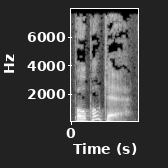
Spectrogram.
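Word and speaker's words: popote (πώποτε): And then that verb theaomai is modified by the adverb popote. That's P long O, P O T E, popote.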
